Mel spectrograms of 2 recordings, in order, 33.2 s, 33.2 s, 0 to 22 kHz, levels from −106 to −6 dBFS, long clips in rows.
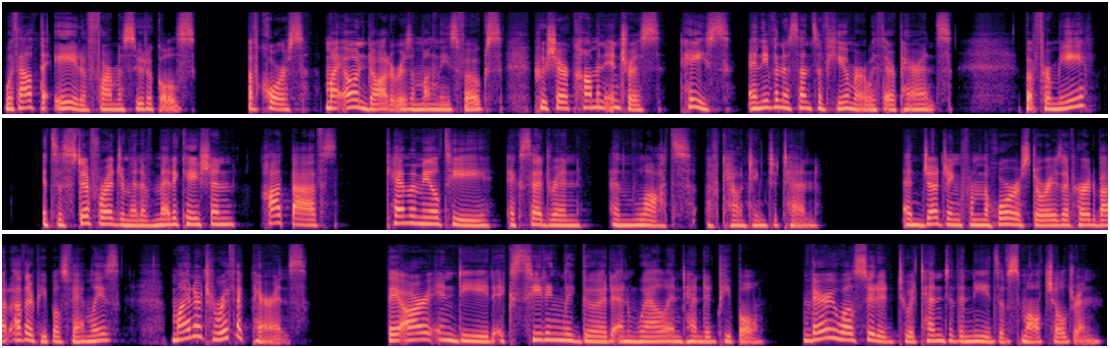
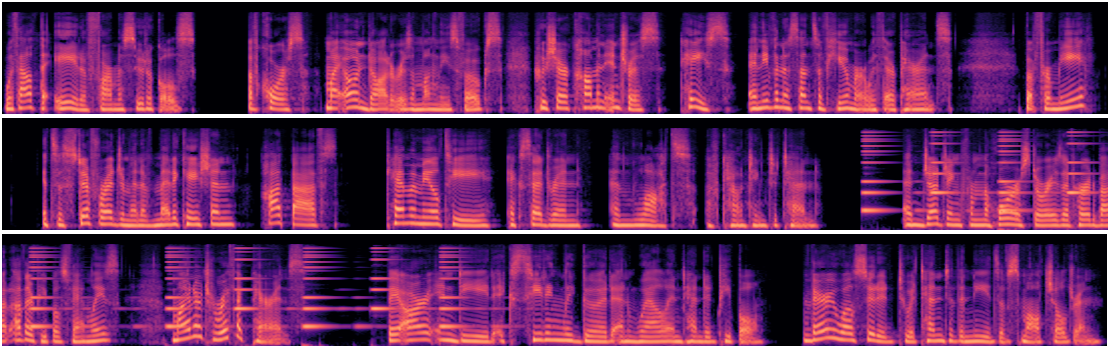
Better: first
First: none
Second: phone ringing; loud; from 20 to 27 s; peak level with the speech

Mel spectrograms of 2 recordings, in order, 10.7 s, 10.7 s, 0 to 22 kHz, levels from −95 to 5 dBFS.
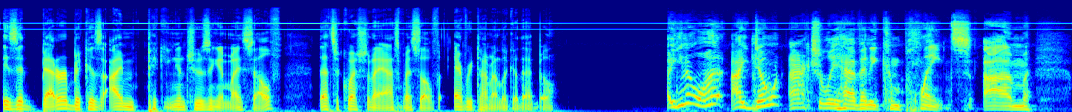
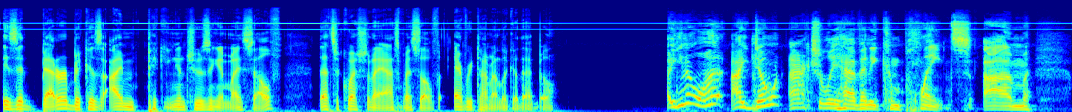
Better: neither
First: high-pitched whine; noticeable; throughout; 9.5 kHz, 15 dB below the speech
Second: high-pitched whine; noticeable; throughout; 9.5 kHz, 15 dB below the speech

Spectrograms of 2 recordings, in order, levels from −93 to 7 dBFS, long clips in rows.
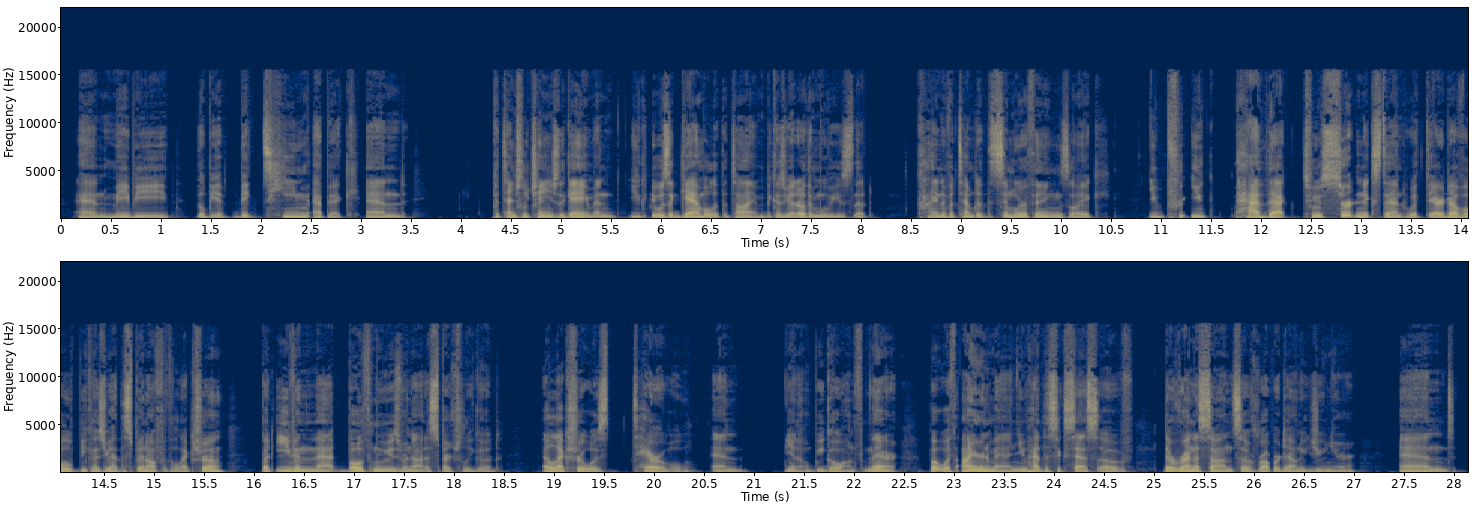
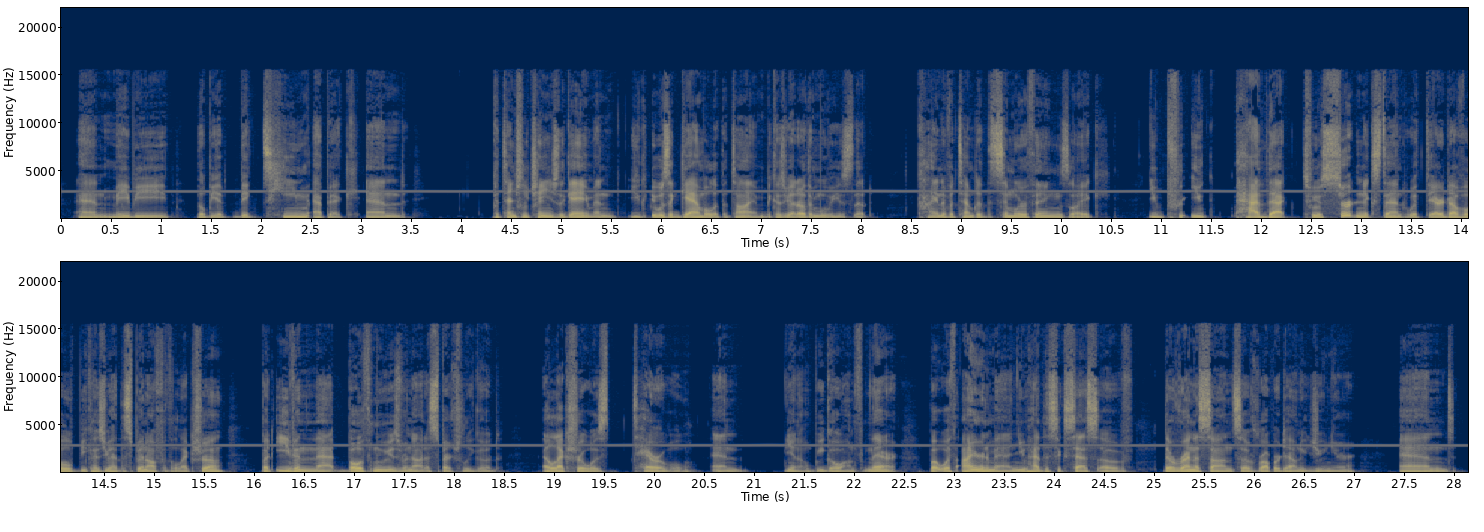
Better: first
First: none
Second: high-pitched whine; faint; throughout; 3 kHz, 25 dB below the speech

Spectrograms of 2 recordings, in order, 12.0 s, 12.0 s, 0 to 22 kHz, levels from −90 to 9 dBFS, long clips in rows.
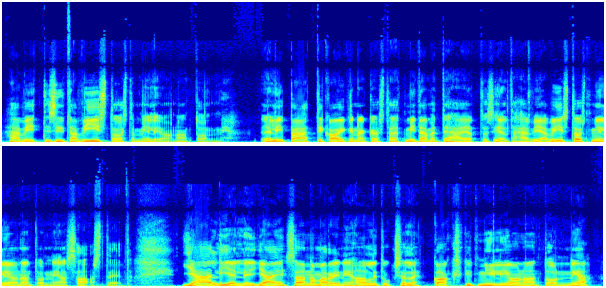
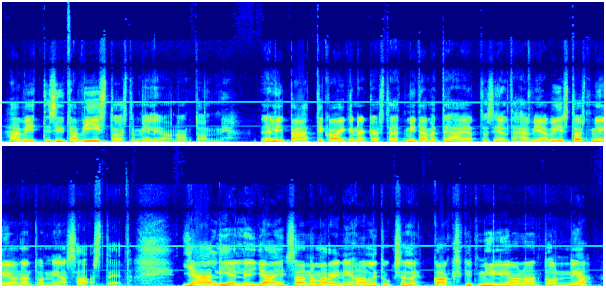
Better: first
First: none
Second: high-pitched whine; faint; throughout; 6.5 kHz, 30 dB below the speech

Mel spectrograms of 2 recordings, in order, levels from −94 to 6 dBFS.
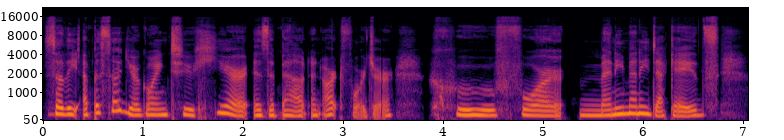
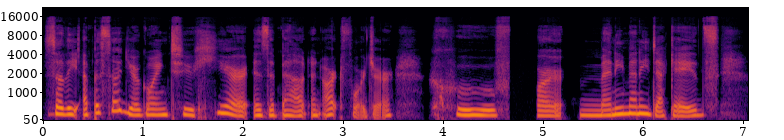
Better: first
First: none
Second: audio cutting out; at 4.5 s

